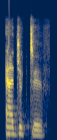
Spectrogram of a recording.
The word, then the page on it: adjective: Indian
